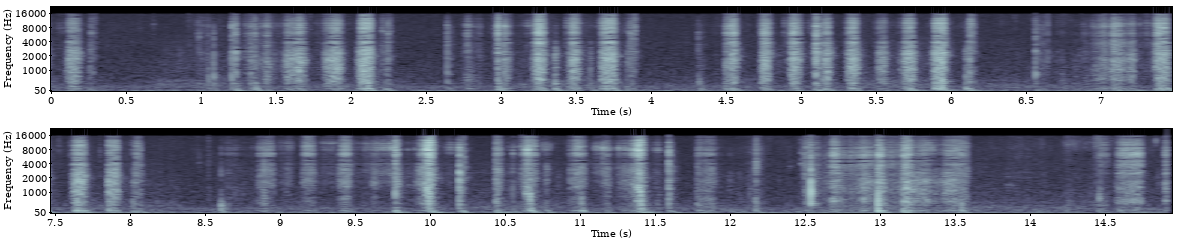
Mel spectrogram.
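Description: A steel gouge, held with gloved hands, cuts a groove along a solid, light pine softwood plank. It makes dozens of short, bright, dry scraping strokes in quick runs separated by brief pauses, with a faint low hum underneath.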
